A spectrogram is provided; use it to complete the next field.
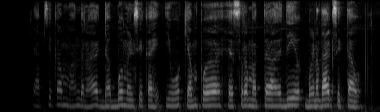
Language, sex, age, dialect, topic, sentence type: Kannada, male, 18-24, Northeastern, agriculture, statement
